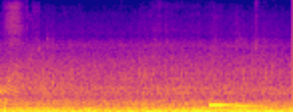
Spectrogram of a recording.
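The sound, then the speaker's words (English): Over a steady low engine and road rumble, a car's alert sounds as autonomous driving and cruise control end: a brief low tone that steps slightly down in pitch, lasting under a second. “Well, that sound means the autonomous driving has ended.”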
